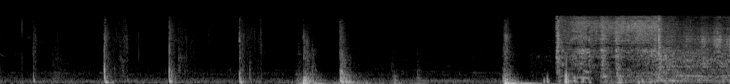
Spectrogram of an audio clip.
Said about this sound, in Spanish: Este carro parece mi mandato con los medellinenses y las medellinenses, porque también arrancó mal y se siente ahogado.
